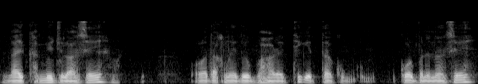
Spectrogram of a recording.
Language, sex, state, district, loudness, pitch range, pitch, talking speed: Nagamese, male, Nagaland, Kohima, -18 LUFS, 80-100 Hz, 85 Hz, 225 wpm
